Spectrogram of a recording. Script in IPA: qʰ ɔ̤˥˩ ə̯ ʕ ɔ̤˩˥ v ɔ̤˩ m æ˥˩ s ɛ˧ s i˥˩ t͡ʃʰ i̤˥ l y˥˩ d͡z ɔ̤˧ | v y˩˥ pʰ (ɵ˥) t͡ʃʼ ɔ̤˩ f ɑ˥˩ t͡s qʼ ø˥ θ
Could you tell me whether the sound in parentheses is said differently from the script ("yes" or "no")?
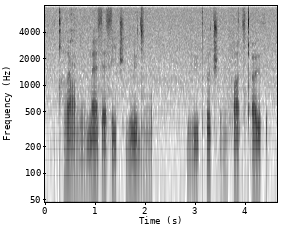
no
